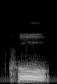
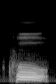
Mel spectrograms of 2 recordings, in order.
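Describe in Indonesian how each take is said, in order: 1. Bunyi k ada dorongan udara. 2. Bunyi k ada dorongan udara.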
